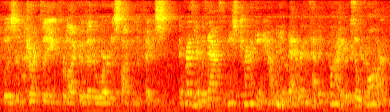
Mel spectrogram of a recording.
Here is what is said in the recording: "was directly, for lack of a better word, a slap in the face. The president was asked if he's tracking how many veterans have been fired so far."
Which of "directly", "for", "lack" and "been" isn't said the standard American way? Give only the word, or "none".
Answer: lack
